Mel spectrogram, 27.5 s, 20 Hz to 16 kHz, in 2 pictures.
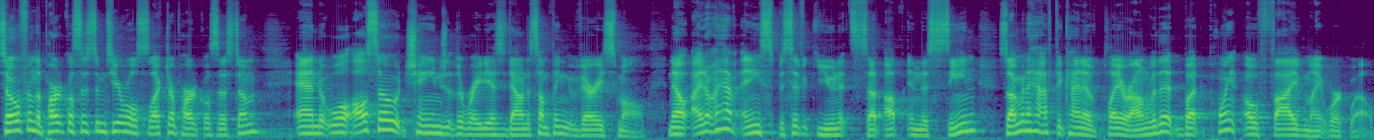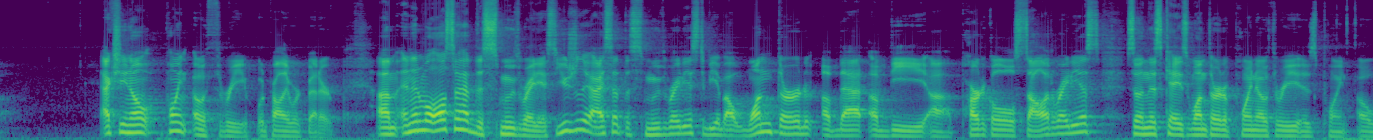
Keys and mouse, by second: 0.5-5.4 drag, 5.4-7.4 middle drag, 7.4 drag, 7.6-8.9 middle drag.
